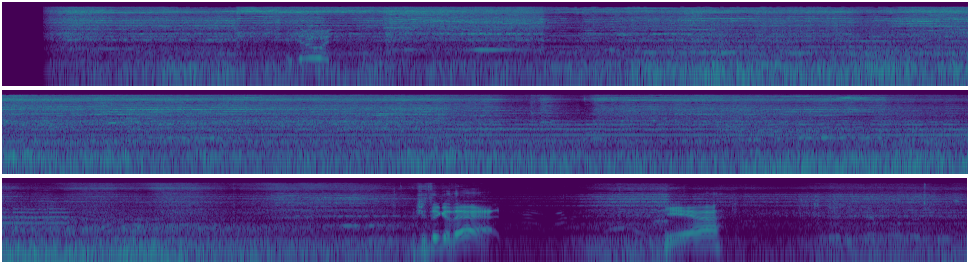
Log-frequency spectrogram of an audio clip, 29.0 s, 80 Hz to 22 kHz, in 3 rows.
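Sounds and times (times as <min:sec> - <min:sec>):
wheels squealing against rail: 0:00.4 - 0:28.9
locomotive engine rumble: 0:01.4 - 0:28.9.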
